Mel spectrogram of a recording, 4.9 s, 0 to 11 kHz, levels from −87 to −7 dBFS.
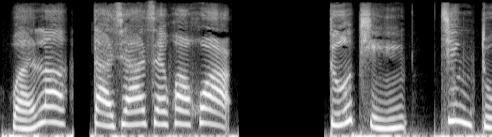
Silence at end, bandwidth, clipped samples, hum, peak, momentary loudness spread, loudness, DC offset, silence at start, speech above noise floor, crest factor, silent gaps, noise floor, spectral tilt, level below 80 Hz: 0 s; 11 kHz; under 0.1%; none; -2 dBFS; 7 LU; -12 LUFS; under 0.1%; 0 s; over 79 dB; 12 dB; 0.74-0.88 s, 2.39-3.23 s; under -90 dBFS; -3.5 dB/octave; -30 dBFS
